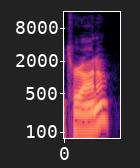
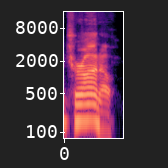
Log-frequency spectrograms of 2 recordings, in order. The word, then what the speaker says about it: Toronto: know how to say Toronto I say Toronto yeah it's the second of the second T is silent but that's because I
